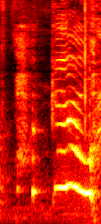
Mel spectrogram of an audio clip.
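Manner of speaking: high mock yell; hammed-up high-pitched retort; crowd heckle. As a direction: snap back as a defiant crowd. Crowd yelling back at DJ.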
